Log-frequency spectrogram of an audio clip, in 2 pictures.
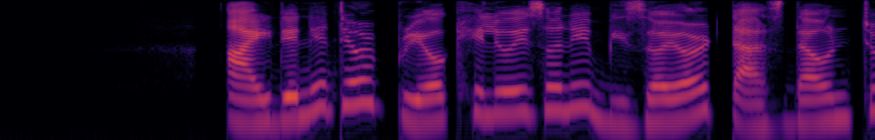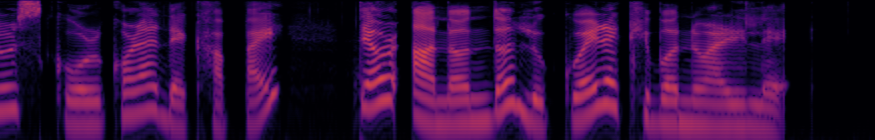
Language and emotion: Assamese, happy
